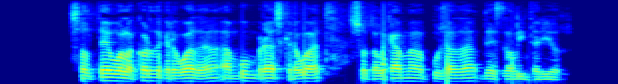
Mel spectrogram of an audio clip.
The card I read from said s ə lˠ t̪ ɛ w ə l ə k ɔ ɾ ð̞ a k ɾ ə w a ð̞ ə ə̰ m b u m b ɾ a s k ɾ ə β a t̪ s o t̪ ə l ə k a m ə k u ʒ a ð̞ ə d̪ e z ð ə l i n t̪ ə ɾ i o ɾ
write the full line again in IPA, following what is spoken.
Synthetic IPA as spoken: s ə lˠ t̪ ɛ w ə l ə k ɔ ɾ ð̞ ə k ɾ ə w a ð̞ ə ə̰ m b u m b ɾ a s k ɾ ə w a t̪ s o t̪ ə l ə k a m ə p u z a ð̞ ə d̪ e z ð ə l i n t̪ ə ɾ i o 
